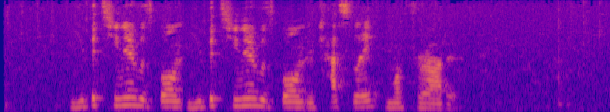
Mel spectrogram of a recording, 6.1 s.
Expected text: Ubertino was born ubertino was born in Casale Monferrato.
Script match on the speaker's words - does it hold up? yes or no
yes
